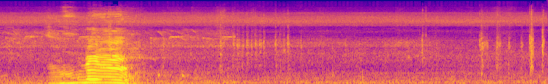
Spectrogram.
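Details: Cow lets out one loud, harmonic moo early on, wavering slightly before breaking off, followed by quiet background noise with a few faint clicks.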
